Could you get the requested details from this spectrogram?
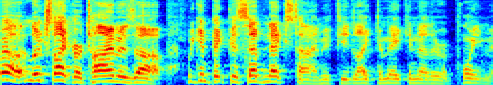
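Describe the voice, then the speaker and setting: A man speaks in a put-on character voice. He moves at a fairly quick pace with hardly any pauses. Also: fairly high pitch for a man. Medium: comedy sketch. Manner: measured, calm, clinical.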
